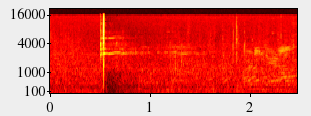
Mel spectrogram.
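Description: A college baseball bat striking a pitched ball about half a second in: a single sharp ping with a brief ring, off a ground ball to third base. A low stadium background hum continues around it.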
